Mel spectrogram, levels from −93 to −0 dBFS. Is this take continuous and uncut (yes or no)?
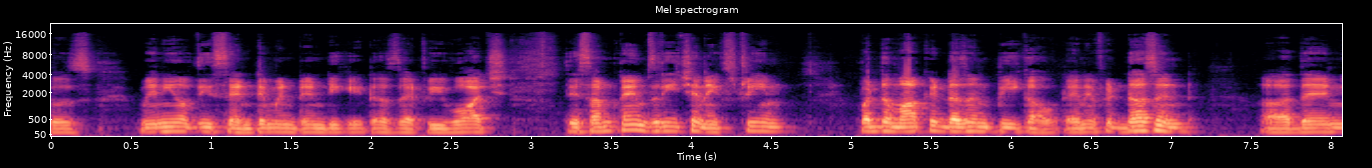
yes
